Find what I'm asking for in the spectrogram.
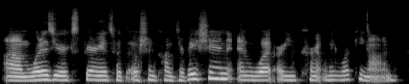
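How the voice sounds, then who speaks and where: Young woman reading bios, mellow voice. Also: medium pitch, steady tone, gravelly, dry recording, poor audio. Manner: measured, scripted reading. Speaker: panel moderator. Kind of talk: reading speaker bios on a video call. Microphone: video call.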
